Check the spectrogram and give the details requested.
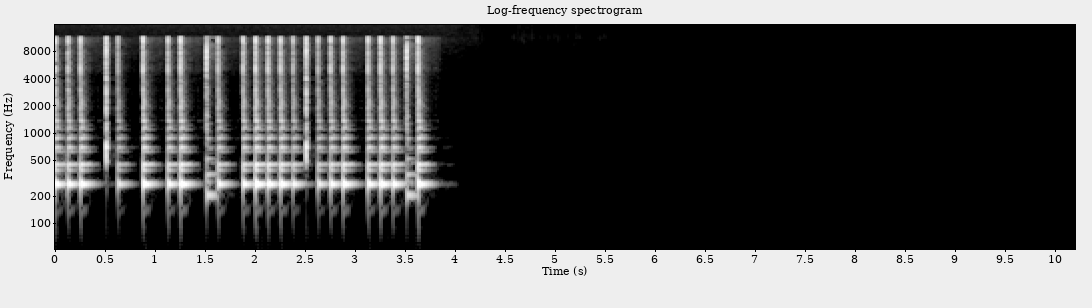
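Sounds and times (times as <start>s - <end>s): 
individual MIDI conga drums: 0.0s - 3.8s.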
